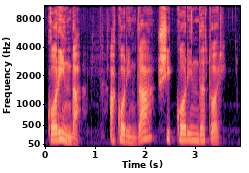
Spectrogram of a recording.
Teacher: L intervocalic suferă rotacizarea, adică devine R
